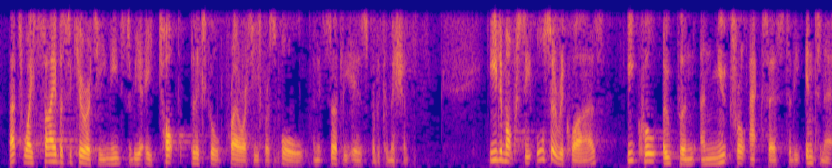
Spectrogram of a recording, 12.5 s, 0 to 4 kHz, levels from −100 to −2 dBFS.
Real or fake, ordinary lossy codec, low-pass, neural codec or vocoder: real; none; 3.6 kHz; none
